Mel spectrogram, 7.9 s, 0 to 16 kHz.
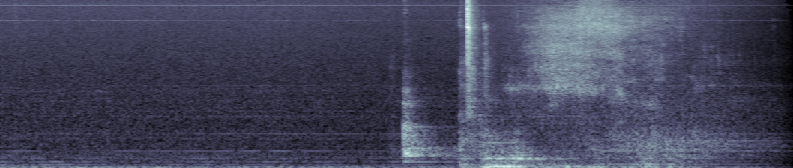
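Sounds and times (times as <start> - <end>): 
elevator going up: 3.9 - 7.9.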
